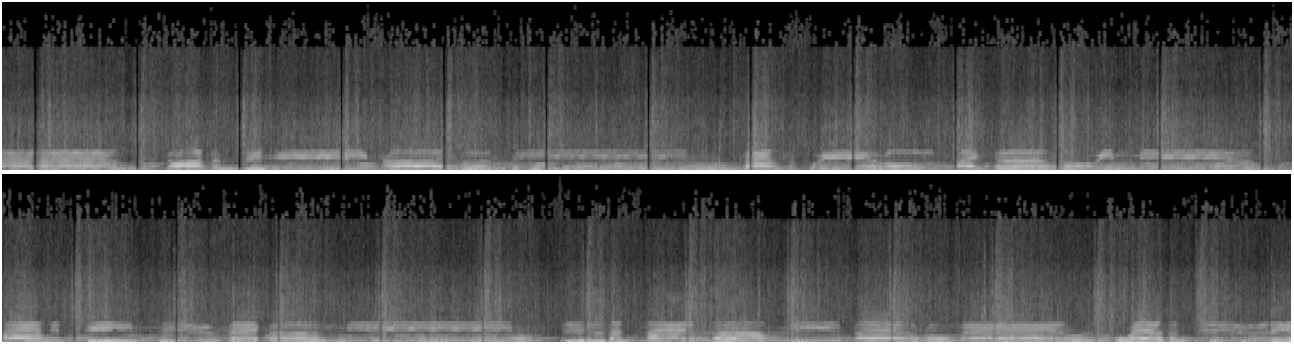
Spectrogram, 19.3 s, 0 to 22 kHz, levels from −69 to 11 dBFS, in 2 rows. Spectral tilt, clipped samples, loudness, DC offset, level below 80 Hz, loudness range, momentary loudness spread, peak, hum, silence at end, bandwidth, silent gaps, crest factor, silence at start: -3 dB/octave; under 0.1%; -17 LUFS; under 0.1%; -32 dBFS; 2 LU; 6 LU; -2 dBFS; none; 0 s; over 20 kHz; none; 16 dB; 0 s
